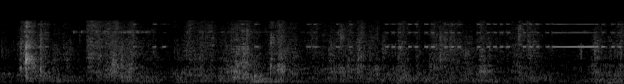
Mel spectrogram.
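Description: A Geiger counter clicking rapidly and irregularly, along with a detector's high-pitched electronic beeping in quick pulses that sounds more often from about halfway through. The dense count rate is the sign of high radiation from contaminated clothing on the floor, around 30 counts per second.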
